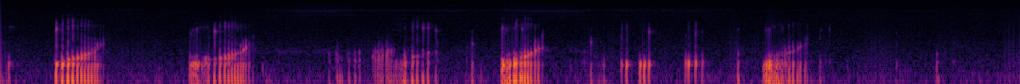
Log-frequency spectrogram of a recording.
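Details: Stomach rumbling (borborygmi): deep, repeated gurgling belly rumbles recorded close up, deliberately produced during about ten minutes of continuous rumbling for an ASMR recording; ordinary bowel sounds.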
